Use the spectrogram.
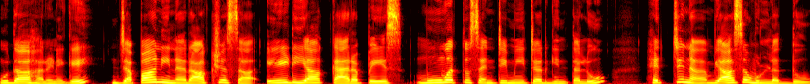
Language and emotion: Kannada, neutral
